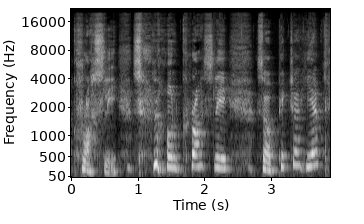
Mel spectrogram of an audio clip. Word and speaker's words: Crossley: And that is Sloane, and I always get the R in the last name wrong, not Crossley, but Crossley.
